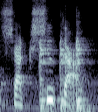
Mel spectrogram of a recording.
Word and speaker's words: Shakshuka: And we're going to cook up something special, easy, delicious, and healthy, of course, called Shakshuka.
